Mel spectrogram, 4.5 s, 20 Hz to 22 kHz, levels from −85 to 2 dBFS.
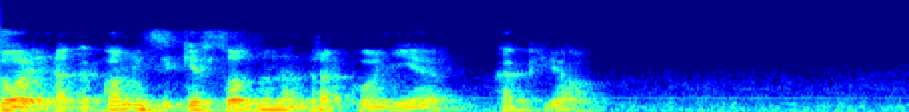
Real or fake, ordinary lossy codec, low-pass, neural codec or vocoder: fake; Opus, 32 kbps; 7.2 kHz; codec, 44.1 kHz, 7.8 kbps, Pupu-Codec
